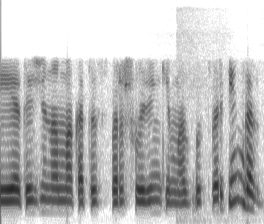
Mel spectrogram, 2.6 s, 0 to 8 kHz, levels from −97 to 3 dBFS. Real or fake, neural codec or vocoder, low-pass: real; none; 7.2 kHz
